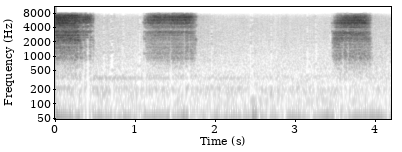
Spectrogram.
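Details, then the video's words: Barn owl at a feeding at 06:57 on 13 September 2019 in Friesland, giving loud harsh hissing screeches, three rasping bursts of about half a second, separated by quiet pauses. "Kerkuil It Fryske Gea 2019 09 13 06 57 voedering"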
